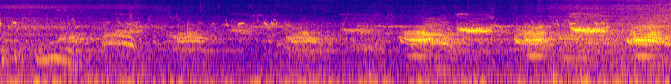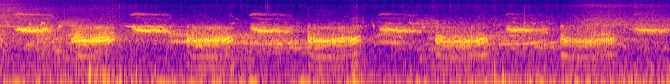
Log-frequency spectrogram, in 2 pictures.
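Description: A bird calling over and over in short notes, about two a second, louder from about three seconds in.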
